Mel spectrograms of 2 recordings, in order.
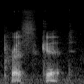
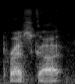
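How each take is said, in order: First: The last syllable sounds like 'cut'. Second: The last syllable sounds like 'cot'. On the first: The speaker calls it right. "I guess it's pronounced Prescott. There's no damn U in the in the name" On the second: The speaker calls it wrong. "I'd been calling"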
